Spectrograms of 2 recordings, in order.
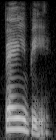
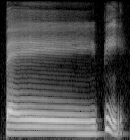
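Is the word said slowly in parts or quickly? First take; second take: quickly; slowly. First: The word is said quickly as one unit. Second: The word is said slowly, syllable by syllable. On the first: "Say it fast" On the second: "let's sound out our word"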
